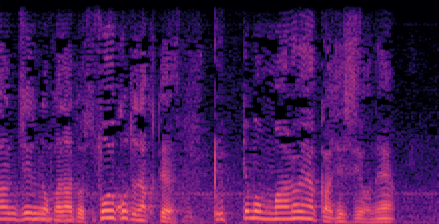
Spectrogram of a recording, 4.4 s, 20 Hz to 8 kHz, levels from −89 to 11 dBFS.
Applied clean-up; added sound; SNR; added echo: none; none; none; none.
